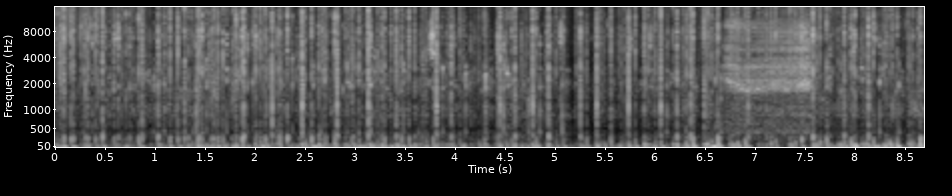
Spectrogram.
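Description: Long painted nails rapidly tap and scratch the cover and edges of an orange softcover paperback book with a barcode, held in both hands close to the microphone. The result is a fast, dense stream of short, dry taps with heavy low-end thumps, and a brighter scratching texture rises briefly near the end.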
